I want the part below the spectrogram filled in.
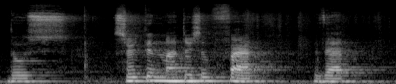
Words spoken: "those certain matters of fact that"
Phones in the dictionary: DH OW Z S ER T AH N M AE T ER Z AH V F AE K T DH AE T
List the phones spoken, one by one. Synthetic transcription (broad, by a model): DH OW S ER T AH N M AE T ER S AH V F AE K T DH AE T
